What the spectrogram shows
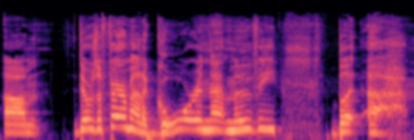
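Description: A man's voice: sits high, moderate pace. A middle-aged man hosting a casual podcast chat from a bedroom at home, rambling and drifting into tangents. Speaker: podcast host and father.

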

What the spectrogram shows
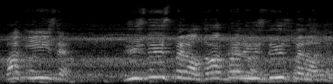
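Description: High-pitched, emphatic man, football fan. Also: fairly quick. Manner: emphatic, insistently repeats phrases. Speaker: football fan, reaction channel host. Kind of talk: excited live match reaction, casual banter. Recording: roomy, distant mic, noisy background. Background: televised football match audio.

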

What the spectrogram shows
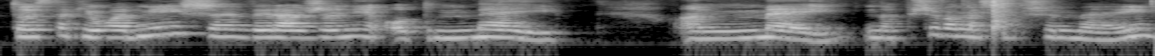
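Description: A woman teaching a spoken English lesson, explaining with lively "okay?" check-ins. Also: medium pitch, a little slow, slight background noise. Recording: echoey room, mic at a distance, dull lo-fi sound.

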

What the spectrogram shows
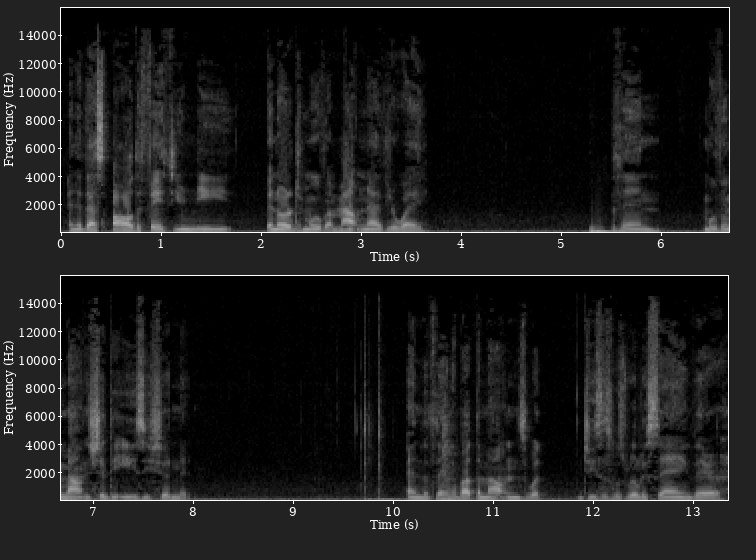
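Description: A young adult man giving an informal sermon with Bible readings, speaking earnestly and a little haltingly. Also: medium pitch, a little hiss or hum. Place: inside a garage. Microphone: device camera at close range.

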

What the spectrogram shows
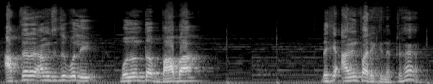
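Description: A man's voice: fairly high pitch, moderate pace, soft background music. A young man with a Bangladeshi Bengali accent, teaching an exam-prep lesson in a casual way. He explains step by step and keeps asking rhetorical questions.

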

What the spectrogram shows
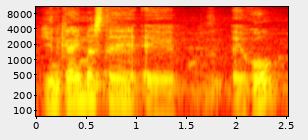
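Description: Medium in pitch and animated, this man's voice carries over a noisy background. He's a TV station video editor filming his workday on a handheld camera, walking to the control room and chatting casually with joking, playful asides.

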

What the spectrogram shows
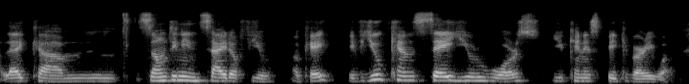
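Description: Teacher, online class, encouraging, middle pitch, switches between Spanish and English, repeats words. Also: a bit bright. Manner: coaxing, encouraging. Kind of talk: online class talk to students.

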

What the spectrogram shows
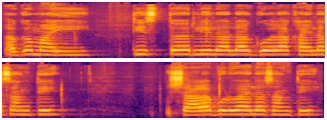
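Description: A woman's voice: high-pitched, monotone, slow pace, mellow. A woman reading the part of a teasing older schoolgirl sister in a storybook lesson.

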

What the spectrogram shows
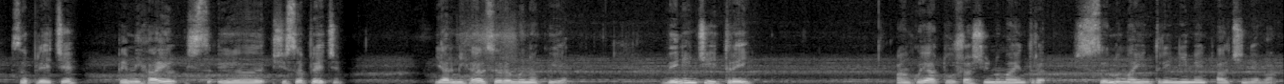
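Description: A man giving a reverent, measured devotional reading that slips into chanted intoning at times. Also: fairly high pitch, warm tone, faint music behind. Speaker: reader of a saint's life.

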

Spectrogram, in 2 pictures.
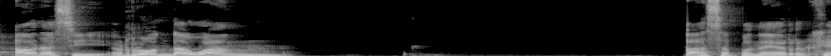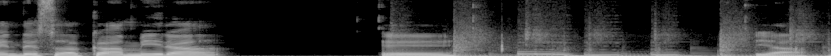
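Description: A woman's voice: medium pitch, darkish tone. A woman, streaming and chattily coaxing her viewers to join a chat game. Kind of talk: casual livestream chat hosting a chat game.

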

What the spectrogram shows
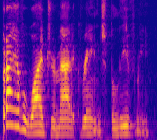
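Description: A woman voicing a theatrical, excitable, boastful female opossum from a children's storybook, with a dramatic, gushing delivery. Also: low voice, brisk, heavily acted.

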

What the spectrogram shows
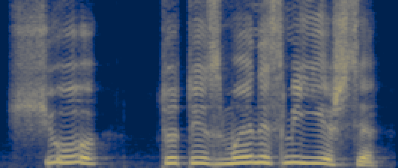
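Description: A man's voice: very high voice, takes it slowly, pitched above the performer's own voice. A man voicing two squabbling little boy bunny brothers in a storybook reading, whiny and bickering.

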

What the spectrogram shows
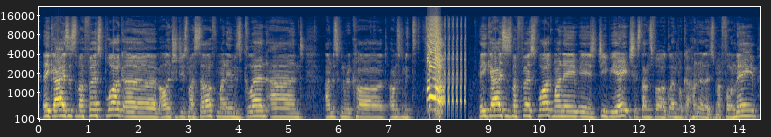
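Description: Guy vlogger, slightly high voice, keeps restarting and cursing, recorded from a distance. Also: normal speed, very noisy. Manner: stumbling, restarts often, swears. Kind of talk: casual vlog intro. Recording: distant from the mic.

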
